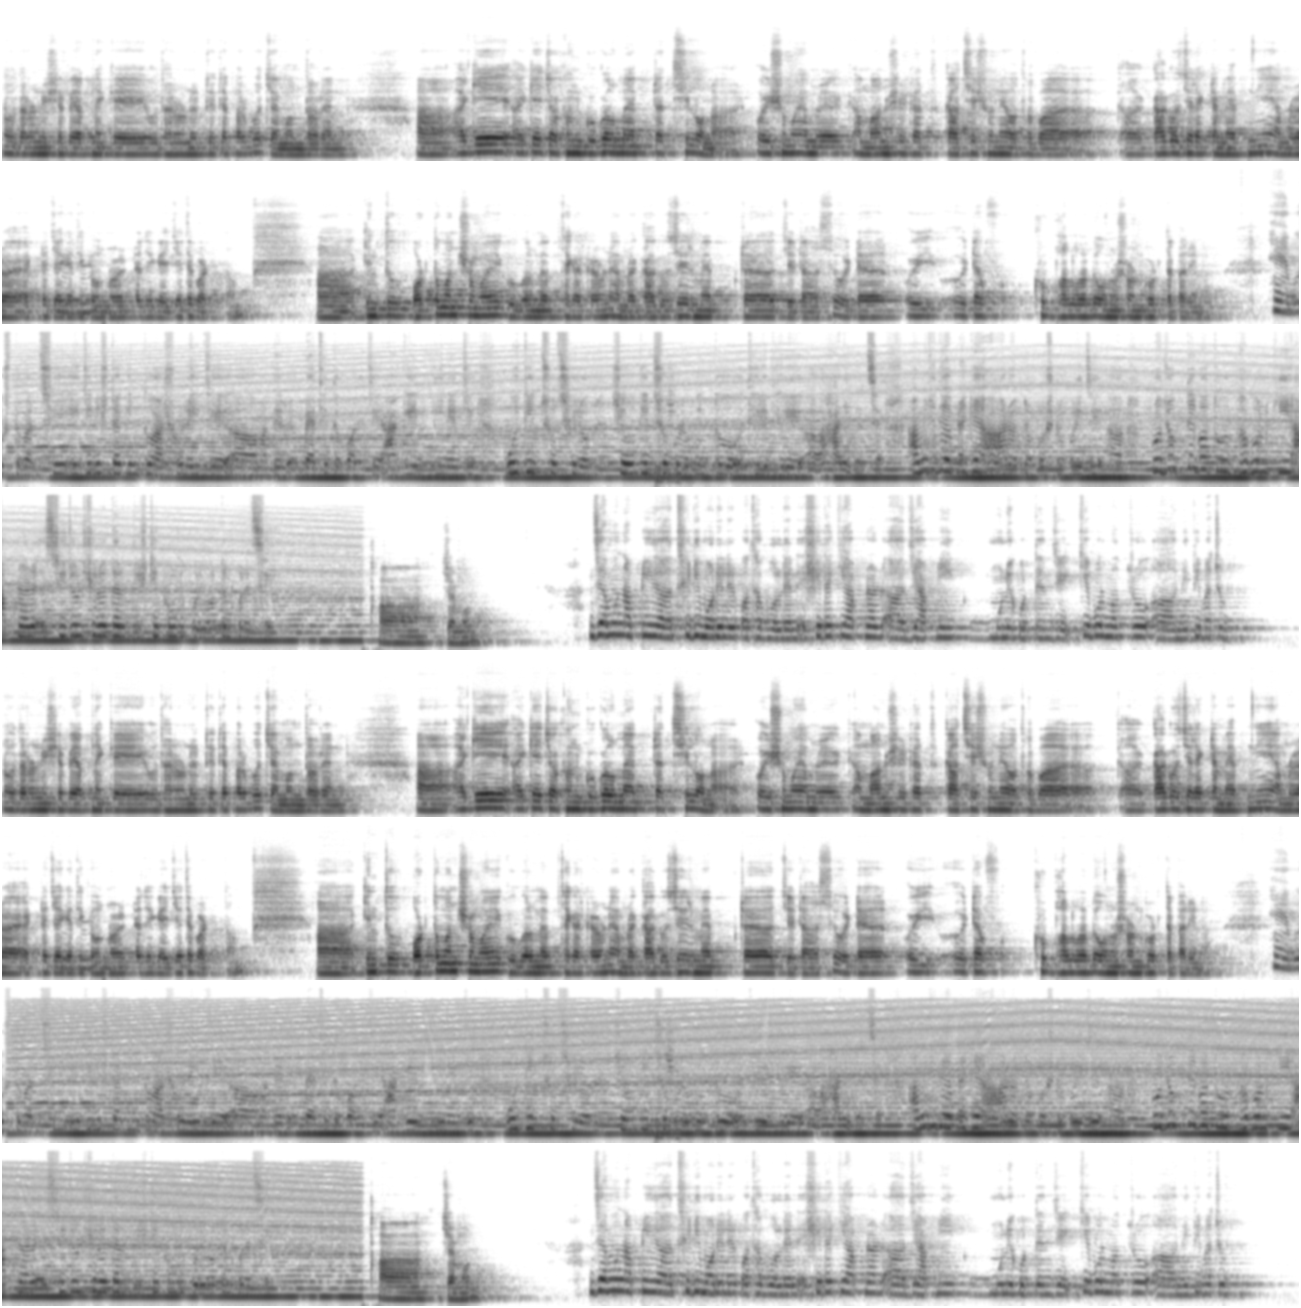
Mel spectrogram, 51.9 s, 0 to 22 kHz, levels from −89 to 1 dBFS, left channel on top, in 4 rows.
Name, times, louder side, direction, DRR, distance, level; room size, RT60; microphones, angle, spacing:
voice 1, 0.0-3.4 3.7-10.9 11.1-22.8 23.3-25.0 32.5-32.6 42.7-43.7, right 2 dB, 60° right, 9 dB, 1.6 m, -26 dB
voice 2, 13.5-13.9 25.6-41.6 44.6-51.2, left 1 dB, 55° left, 3 dB, 3.0 m, -31 dB
sound 1, 26.0-42.5, right 2 dB, 80° right, 1.1 m, -27 dB
23.5 x 19.5 x 8.1 m, 0.81 s
head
